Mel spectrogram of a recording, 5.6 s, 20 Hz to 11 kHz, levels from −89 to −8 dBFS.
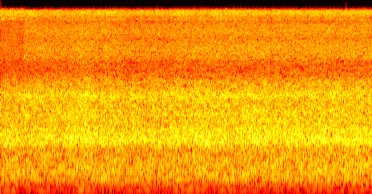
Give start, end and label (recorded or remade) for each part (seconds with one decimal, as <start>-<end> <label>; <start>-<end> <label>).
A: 0.0-0.6 recorded; 0.6-3.8 remade; 3.8-5.6 recorded

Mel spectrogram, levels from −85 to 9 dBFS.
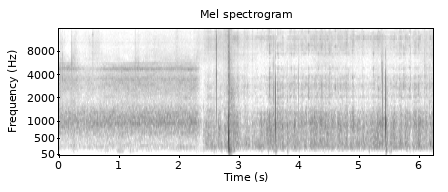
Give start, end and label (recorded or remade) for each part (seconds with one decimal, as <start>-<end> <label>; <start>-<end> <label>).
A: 0.0-3.3 remade; 3.3-6.2 recorded

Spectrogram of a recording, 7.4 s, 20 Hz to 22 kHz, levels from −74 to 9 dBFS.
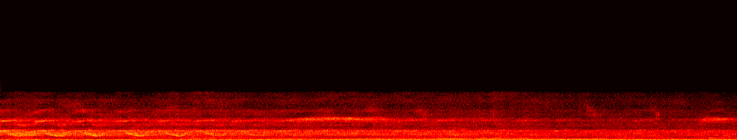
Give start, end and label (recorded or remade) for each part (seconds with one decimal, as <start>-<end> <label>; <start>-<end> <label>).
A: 0.0-7.4 remade

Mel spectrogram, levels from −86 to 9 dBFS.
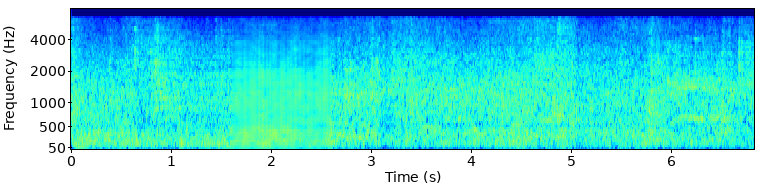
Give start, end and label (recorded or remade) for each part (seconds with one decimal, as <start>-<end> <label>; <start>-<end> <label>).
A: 0.0-1.6 recorded; 1.6-2.6 remade; 2.6-6.8 recorded

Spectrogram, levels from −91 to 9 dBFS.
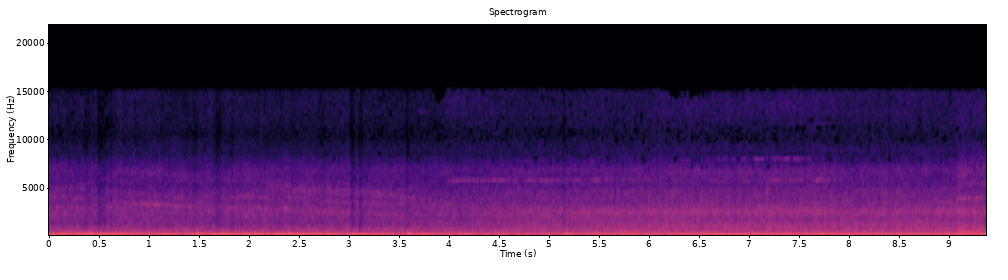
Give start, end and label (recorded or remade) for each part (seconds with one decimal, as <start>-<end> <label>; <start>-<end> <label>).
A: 0.0-0.6 recorded; 0.6-2.8 remade; 2.8-9.4 recorded

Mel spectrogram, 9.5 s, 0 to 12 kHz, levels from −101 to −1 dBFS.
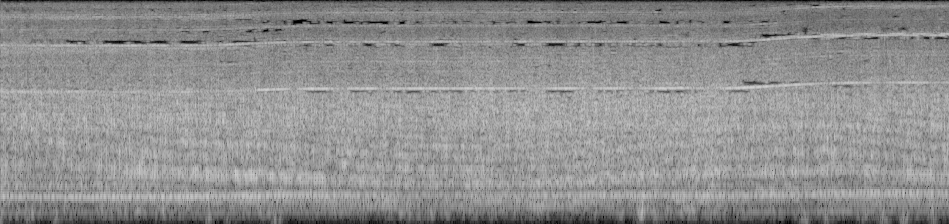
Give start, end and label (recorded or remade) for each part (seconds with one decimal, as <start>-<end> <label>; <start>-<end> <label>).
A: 0.0-0.7 remade; 0.7-6.6 recorded; 6.6-7.3 remade; 7.3-9.5 recorded

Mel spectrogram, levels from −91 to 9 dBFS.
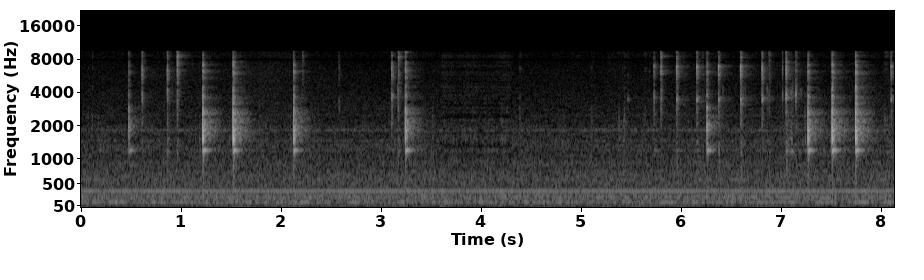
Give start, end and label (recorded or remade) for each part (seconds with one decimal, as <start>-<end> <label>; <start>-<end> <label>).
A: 0.0-3.6 recorded; 3.6-4.3 remade; 4.3-8.1 recorded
